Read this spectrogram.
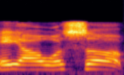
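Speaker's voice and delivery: switched-up slangy, casual put-on voice. A student explaining how he changes his voice around peers, slangy casual voice. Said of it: "change my voice".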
